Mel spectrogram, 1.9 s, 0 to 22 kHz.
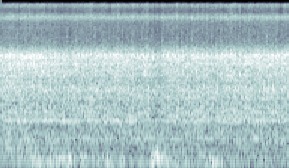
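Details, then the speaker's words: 2006 Chevrolet Trailblazer 4.2 Vortec idling: dull irregular knock under a heavy hiss; cause still undiagnosed. "have a 2006 number trouble is a 4.2 vortech some knocking going on not quite sure we're trying to diagnose it"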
